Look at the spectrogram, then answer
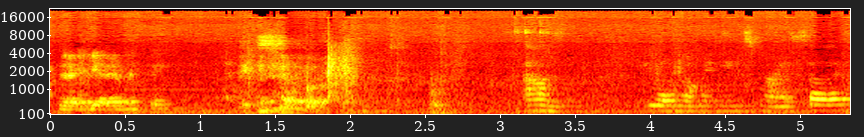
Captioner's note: audience laughs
